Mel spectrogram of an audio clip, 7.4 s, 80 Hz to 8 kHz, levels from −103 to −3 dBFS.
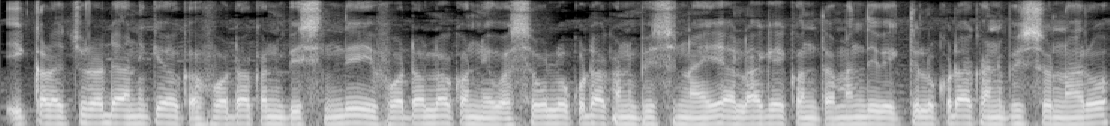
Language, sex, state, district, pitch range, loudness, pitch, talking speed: Telugu, male, Andhra Pradesh, Sri Satya Sai, 115-120 Hz, -15 LUFS, 115 Hz, 130 wpm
